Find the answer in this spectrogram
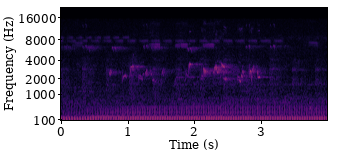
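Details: Red-whiskered bulbul singing fighting song during trapping with a lure bird on 21/12/2015: short, bright, warbled phrases with quick rising and falling notes, over a steady low hum and a faint insect-like buzz.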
